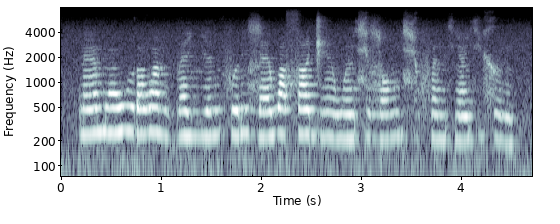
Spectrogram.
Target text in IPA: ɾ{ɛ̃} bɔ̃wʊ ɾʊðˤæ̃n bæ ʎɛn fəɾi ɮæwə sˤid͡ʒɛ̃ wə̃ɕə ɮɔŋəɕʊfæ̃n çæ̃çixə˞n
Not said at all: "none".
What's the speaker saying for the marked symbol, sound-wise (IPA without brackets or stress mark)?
æ̃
